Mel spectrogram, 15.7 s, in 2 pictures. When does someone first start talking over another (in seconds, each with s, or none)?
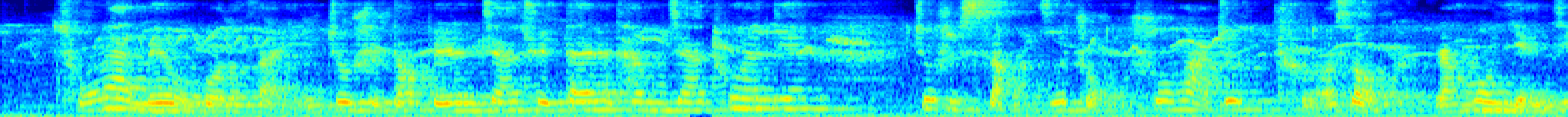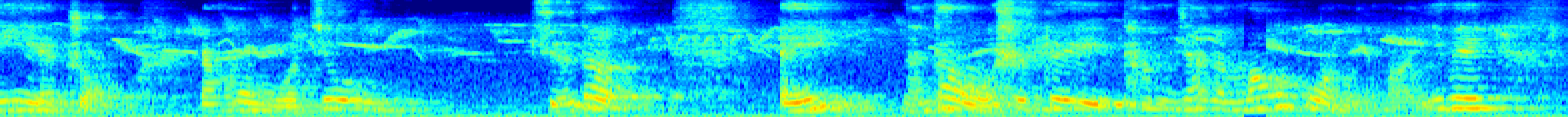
none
